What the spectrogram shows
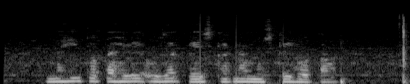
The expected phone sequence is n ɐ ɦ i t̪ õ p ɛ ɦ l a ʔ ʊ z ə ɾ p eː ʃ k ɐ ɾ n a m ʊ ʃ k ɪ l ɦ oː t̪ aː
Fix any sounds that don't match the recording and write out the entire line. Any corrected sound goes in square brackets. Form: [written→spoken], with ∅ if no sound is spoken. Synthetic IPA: n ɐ ɦ [i→ĩ] t̪ [õ→o] p ɛ ɦ l [a→e] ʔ ʊ z ə ɾ p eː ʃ k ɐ ɾ n a m ʊ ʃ k ɪ l ɦ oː t̪ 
